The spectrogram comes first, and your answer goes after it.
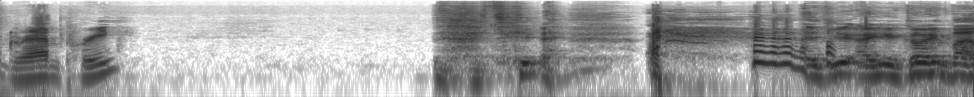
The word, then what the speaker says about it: Grand Prix: that knowledge on that spell in p r i x how that turns into pre but uh now is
